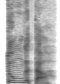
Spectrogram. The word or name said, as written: तुंगता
